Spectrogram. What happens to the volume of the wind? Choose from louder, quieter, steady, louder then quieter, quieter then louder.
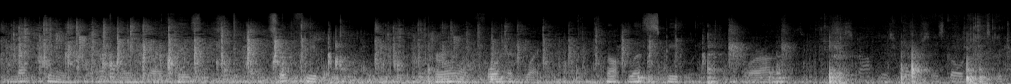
quieter.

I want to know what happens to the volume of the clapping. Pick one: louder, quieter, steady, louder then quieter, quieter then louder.
quieter.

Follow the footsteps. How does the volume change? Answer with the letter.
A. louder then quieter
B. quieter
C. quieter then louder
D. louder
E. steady
D.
